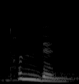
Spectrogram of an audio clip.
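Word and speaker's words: 屯田: 그리고 우리 OMF 선교사님이 막 개척한 교회, 삿포로라는 그 시티 안에 약간 변두리긴 하지만 이 톤덴, 둔다 이렇게 쓰죠. 톤덴이라고 읽는데 톤덴 크리스도 교회를 이제 제가 목회를 하기 시작한 거예요.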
